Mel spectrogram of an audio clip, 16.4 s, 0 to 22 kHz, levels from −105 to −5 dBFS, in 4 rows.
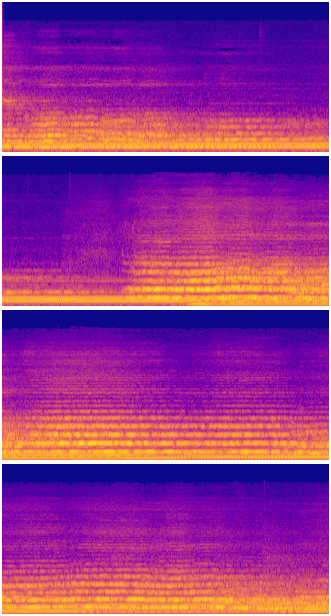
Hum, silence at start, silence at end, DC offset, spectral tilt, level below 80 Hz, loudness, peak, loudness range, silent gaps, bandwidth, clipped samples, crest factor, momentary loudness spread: none; 0 s; 0 s; under 0.1%; -10 dB/octave; -34 dBFS; -21 LUFS; -2 dBFS; 6 LU; none; 7.6 kHz; under 0.1%; 18 dB; 8 LU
